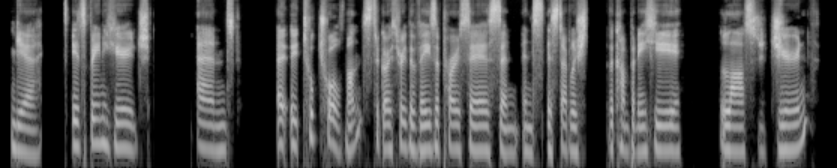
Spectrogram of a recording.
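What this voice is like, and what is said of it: Australian accent. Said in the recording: “people might just assume from your accent that you're actually in Australia”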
